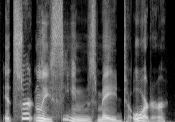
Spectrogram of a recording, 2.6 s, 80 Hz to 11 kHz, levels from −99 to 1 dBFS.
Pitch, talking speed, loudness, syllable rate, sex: 185 Hz, 135 wpm, -19 LUFS, 3.6 syllables/s, female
